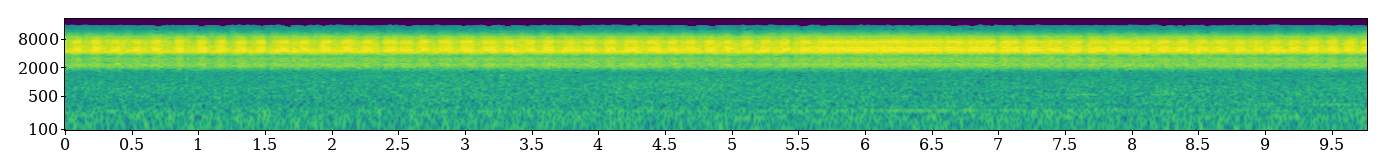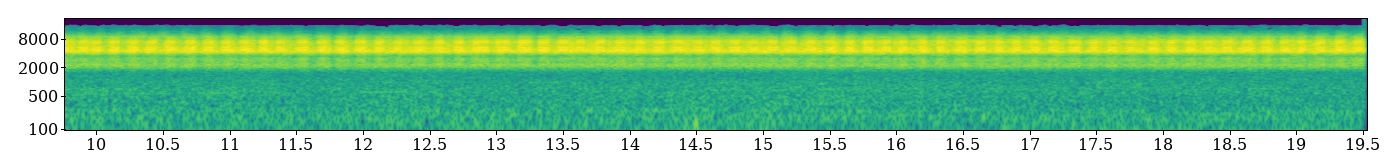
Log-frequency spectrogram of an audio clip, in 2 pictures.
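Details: Summer cicada chorus from the heights of Bandol in the Var, near the coastal path on the Mediterranean: a relentless high buzzing drone with rapid regular pulsation throughout, faint background hum beneath.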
